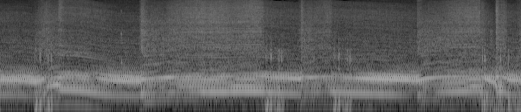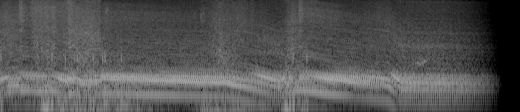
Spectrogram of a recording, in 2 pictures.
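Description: A racing car engine roars loudly, revving up and shifting gears.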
